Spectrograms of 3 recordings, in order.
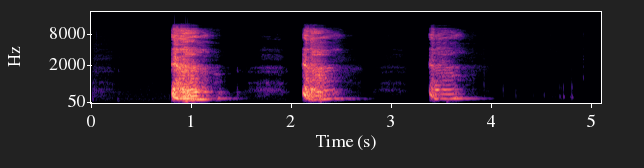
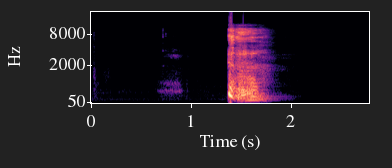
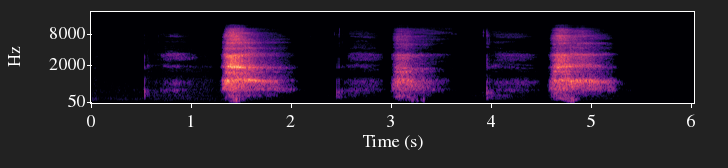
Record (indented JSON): {
  "three_cough_length": "5.1 s",
  "three_cough_amplitude": 30752,
  "three_cough_signal_mean_std_ratio": 0.31,
  "cough_length": "2.8 s",
  "cough_amplitude": 32768,
  "cough_signal_mean_std_ratio": 0.25,
  "exhalation_length": "6.0 s",
  "exhalation_amplitude": 19352,
  "exhalation_signal_mean_std_ratio": 0.31,
  "survey_phase": "beta (2021-08-13 to 2022-03-07)",
  "age": "45-64",
  "gender": "Female",
  "wearing_mask": "No",
  "symptom_none": true,
  "smoker_status": "Never smoked",
  "respiratory_condition_asthma": false,
  "respiratory_condition_other": false,
  "recruitment_source": "REACT",
  "submission_delay": "1 day",
  "covid_test_result": "Negative",
  "covid_test_method": "RT-qPCR"
}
